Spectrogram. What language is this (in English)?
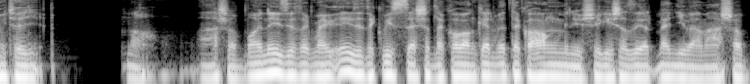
Hungarian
